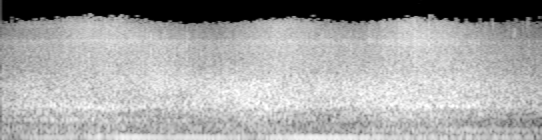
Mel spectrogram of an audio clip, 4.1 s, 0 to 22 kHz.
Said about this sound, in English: Cars speed by the road right next to Walden Pond. Boston is about 20 miles to the east.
